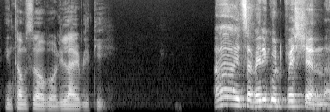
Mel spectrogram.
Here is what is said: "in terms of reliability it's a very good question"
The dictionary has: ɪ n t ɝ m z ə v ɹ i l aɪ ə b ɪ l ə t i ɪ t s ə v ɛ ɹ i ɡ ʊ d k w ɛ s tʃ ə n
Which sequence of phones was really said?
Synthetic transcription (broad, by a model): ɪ n t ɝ m s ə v ɹ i l aɪ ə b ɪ l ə t i ɪ t s ə v ɛ ɹ i ɡ ʊ d k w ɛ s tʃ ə n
